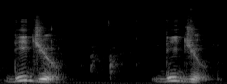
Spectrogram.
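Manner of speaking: "Did you" run together as "didju"; linked D-J sound. Shown as a demonstration. Teacher shows the common connection, "Did you" as "didju". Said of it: "a pronúncia vai ficar".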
